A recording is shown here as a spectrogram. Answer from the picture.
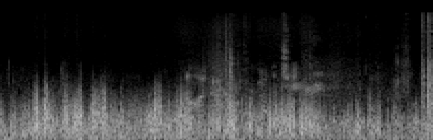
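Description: Wind rumbling on the microphone, with indistinct voices in the background.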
